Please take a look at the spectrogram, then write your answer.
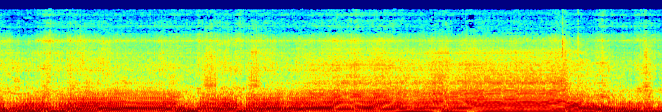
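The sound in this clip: Motorcycle engine idling steadily, then revved during a charging-system voltage check, with the engine's tone climbing in the second half before settling back. No voices accompany it.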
